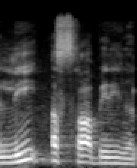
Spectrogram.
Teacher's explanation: وہ اپلائی ہوگا، خیرن لی نہیں، خیرن لی۔ اچھا، لی الصابرین، لام کے نیچے زیر سے صابرین کے صاد کے ساتھ ملائیں گے، درمیان میں سے الف حمزہ کو حذف کریں گے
